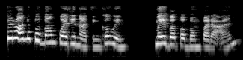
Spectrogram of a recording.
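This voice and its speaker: Woman acting defensive Filipino clubwoman, anxious, dramatic reading, fairly high voice, dry sound. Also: sing-song, quick pace, darkish tone, dry recording. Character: anxious, defensive clubwoman guarding the club's image.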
